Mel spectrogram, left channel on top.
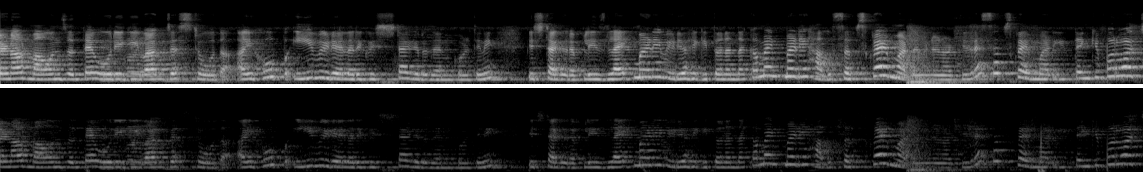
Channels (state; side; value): quieter; right; 20.7 dB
